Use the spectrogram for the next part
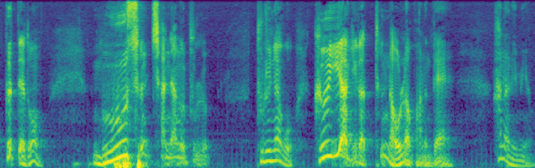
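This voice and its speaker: A middle-aged man preaching as a pastor, telling a personal story with sudden loud peaks and hushed asides. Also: on the high side, vocal fry, breathy edge.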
